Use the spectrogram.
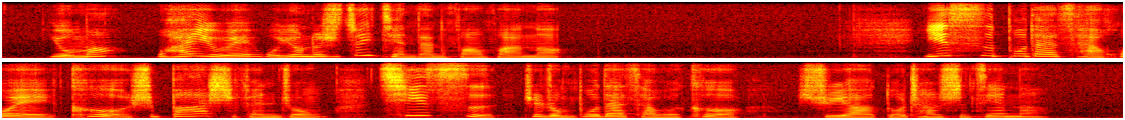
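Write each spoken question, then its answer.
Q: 一次布袋彩绘课是80分钟,七次这种布袋彩绘课需要多长时间呢?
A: 560分钟(9小时20分钟)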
